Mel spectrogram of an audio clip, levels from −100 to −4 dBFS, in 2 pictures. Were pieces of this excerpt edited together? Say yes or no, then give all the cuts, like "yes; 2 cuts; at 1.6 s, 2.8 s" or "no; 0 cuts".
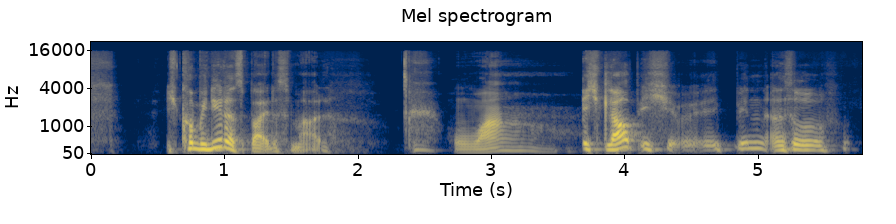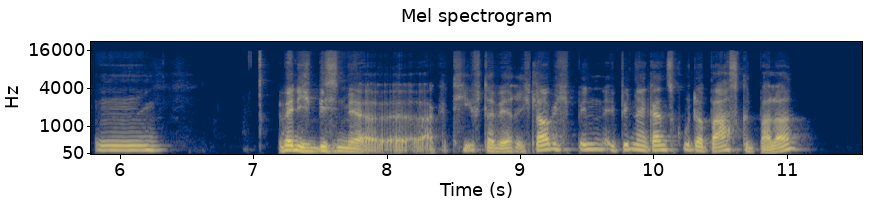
no; 0 cuts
